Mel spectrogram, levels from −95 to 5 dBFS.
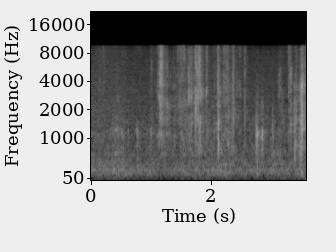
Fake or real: fake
